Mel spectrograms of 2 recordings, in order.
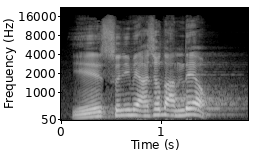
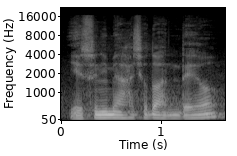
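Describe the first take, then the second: First: 예수님이 하셔도 안 돼요 stated flatly, falling on 돼요; firm statement. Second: Soft question 예수님이 하셔도 안 돼요 with a rising end, lower and softer; smiling. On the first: Shown as a demonstration. Preacher repeating the line to the congregation as a falling statement. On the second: Retold or imitated. Pastor smiling as he questions the mother, softly. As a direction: gently tease with a smile. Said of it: "제가 웃으면서".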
